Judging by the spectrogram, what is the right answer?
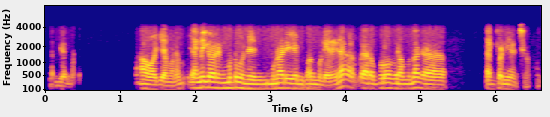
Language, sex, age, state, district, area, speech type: Tamil, male, 45-60, Tamil Nadu, Theni, rural, conversation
